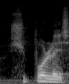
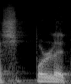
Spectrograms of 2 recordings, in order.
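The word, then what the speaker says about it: שִׁבֹּלֶת: 말을 에브라임 사람들은 제대로 하지 못하고 10볼넷이라고 이렇게 쉬폴렛이 아니라 10볼넷 이렇게밖에 발음을 못했다고 합니다 그래서 이것으로 인해서 에브라임 사람인지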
